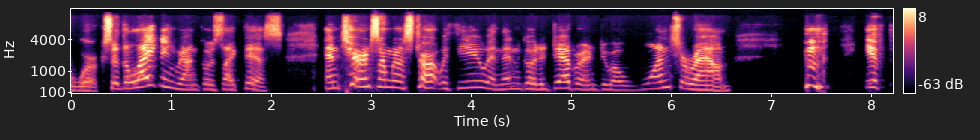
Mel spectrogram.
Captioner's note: none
